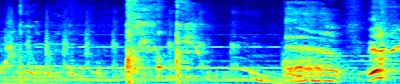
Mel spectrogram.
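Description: A man's short, strained vocal outbursts, like coughs or sobs, come about a second in and again twice near the end. Background music with steady held tones plays underneath throughout.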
